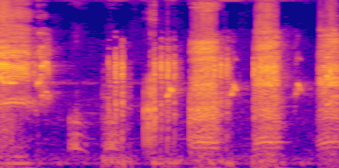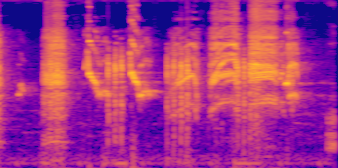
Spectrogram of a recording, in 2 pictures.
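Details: Nias hill myna (Gracula robusta) song: loud, harsh squawks mixed with ringing whistles in quick bursts about twice a second, some notes sliding up or down.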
